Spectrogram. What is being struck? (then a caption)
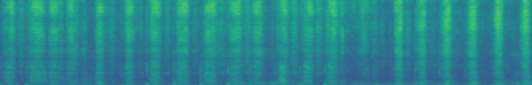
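Colored pencil on a sheet of drawing paper. A colored pencil scratches repeated strokes across a flat white drawing paper sheet to shade in a circle. The result is a steady run of dry, scratchy strokes, about three per second, each a bright rasping hiss over a soft low rumble.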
